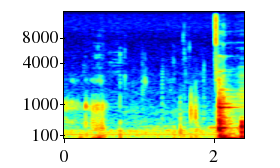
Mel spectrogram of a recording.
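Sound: sipping tea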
